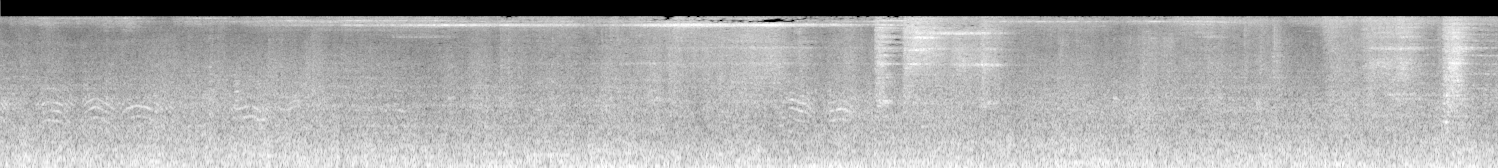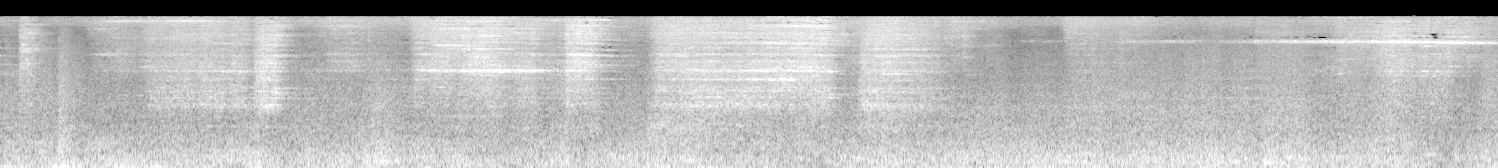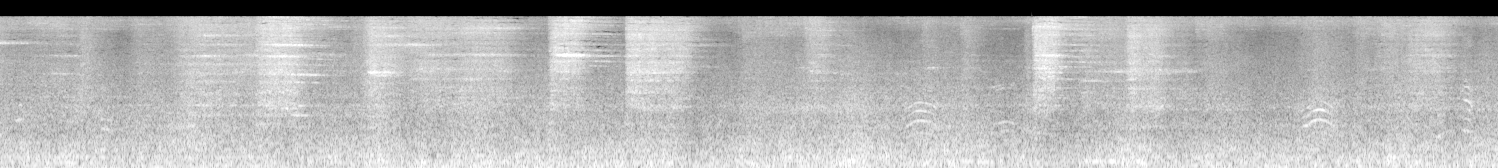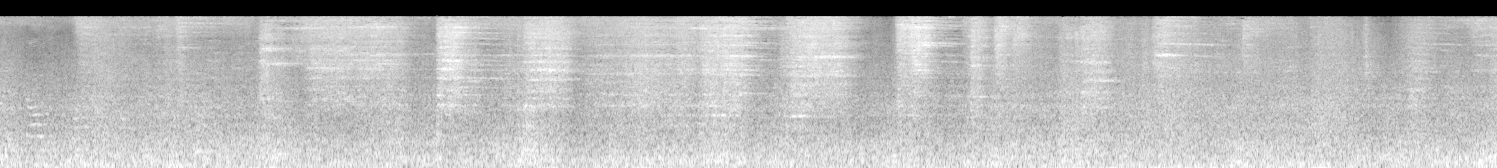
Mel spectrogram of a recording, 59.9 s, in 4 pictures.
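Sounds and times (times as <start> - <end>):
train wheels rumbling on rail: 0.0 - 59.9
high wheel squeals: 27.8 - 30.6.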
